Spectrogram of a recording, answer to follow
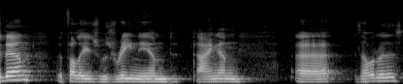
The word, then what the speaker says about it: Daingean: Is that how you pronounce it? Dangan. Daingean. Yes. Dangan.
